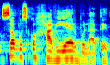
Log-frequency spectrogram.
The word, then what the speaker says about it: Javier: शेरगिल, वो सब उसको हावियर बुलाते थे. हावियर, हावियर, इधर आ हावियर, because that's a Hispanic name, Javier. Written Javier, Xavier, but pronounced Javier.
